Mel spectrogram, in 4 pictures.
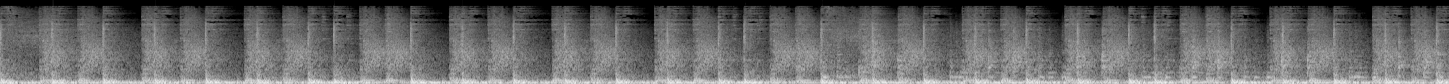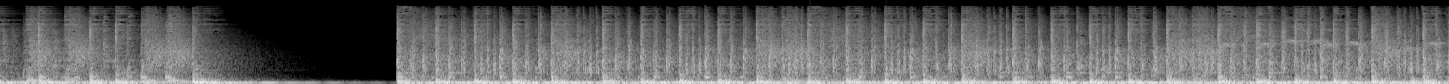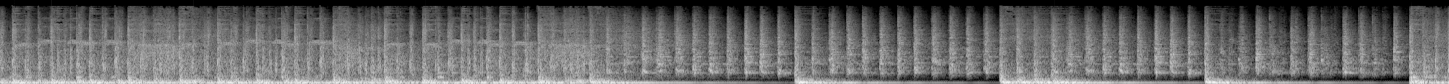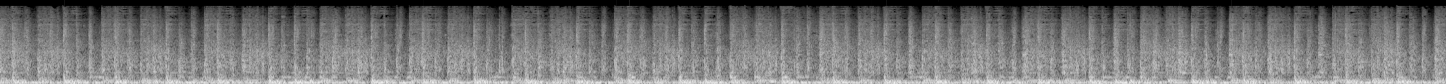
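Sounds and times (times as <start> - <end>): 
samba drums: 0.0 - 17.1, 18.5 - 57.9.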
